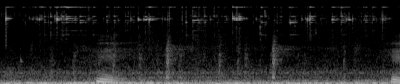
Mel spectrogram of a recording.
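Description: A man's low, falling 'hmm' about a second in and again at the end, over a steady low ambient rumble and a light metallic jingling, like small metal links moving.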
